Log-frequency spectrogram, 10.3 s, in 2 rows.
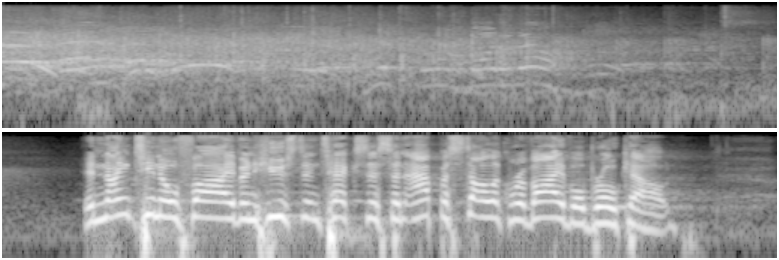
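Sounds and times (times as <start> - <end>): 
congregation clapping during a church service: 0.0 - 5.4
speech: 5.7 - 9.7.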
